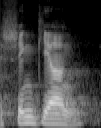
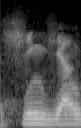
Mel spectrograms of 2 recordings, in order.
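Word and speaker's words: Xinjiang: Urumqi है बिल्कुल सुदूर पश्चिम में, चीन के सुदूर पश्चिम में, जो आपके सिंकियांग या शिंगजियांग जिसको आजकल वो बोलते हैं अपनी नई प्रोनाउंसिएशन में।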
